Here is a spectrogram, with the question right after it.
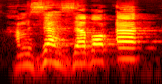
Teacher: حمزہ کی جو آواز ہے وہ گلے کے کہاں سے نکلے گا؟ نیچے والے حصے سے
